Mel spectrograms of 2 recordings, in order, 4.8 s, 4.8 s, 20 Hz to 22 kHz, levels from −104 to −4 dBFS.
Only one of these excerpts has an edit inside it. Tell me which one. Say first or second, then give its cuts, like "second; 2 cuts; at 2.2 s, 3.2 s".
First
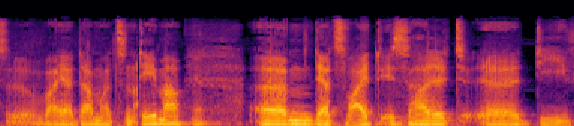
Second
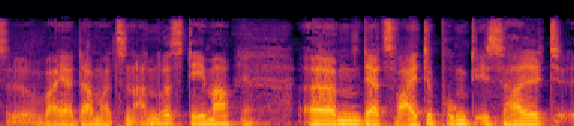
first; 2 cuts; at 1.1 s, 3.1 s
